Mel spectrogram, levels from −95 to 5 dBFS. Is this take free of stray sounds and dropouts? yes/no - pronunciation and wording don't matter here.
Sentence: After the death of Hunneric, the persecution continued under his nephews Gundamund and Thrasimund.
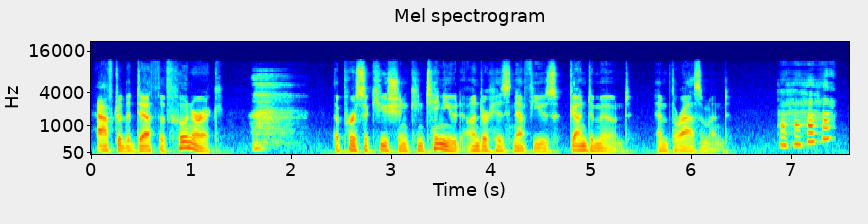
no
